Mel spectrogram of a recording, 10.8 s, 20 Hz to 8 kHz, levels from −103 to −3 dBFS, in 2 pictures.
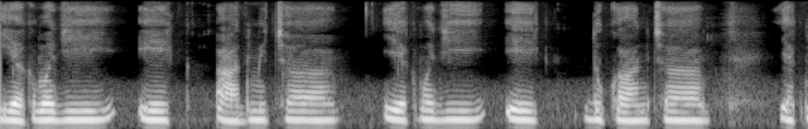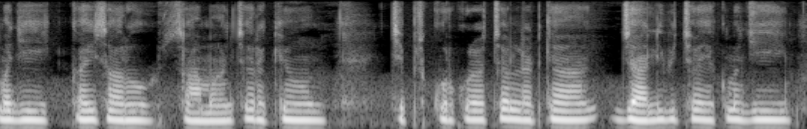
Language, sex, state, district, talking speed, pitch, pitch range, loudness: Hindi, male, Uttarakhand, Uttarkashi, 145 wpm, 160 Hz, 155-170 Hz, -19 LUFS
